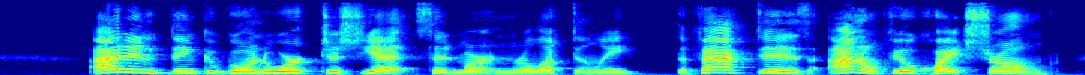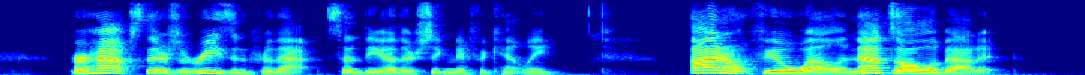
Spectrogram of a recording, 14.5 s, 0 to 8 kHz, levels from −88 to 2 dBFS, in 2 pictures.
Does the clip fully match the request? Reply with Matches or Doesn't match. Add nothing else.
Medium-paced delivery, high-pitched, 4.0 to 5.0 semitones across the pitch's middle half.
Matches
